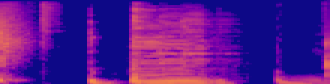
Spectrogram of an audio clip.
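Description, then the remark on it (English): A frog croaks in a few raspy bursts: two short calls, then one long drawn-out croak, and another starting as it ends. No one speaks. “Hello, Mr. Frog. Oh, come back.”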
